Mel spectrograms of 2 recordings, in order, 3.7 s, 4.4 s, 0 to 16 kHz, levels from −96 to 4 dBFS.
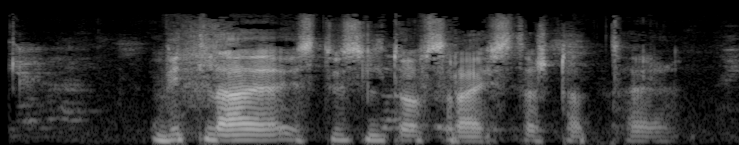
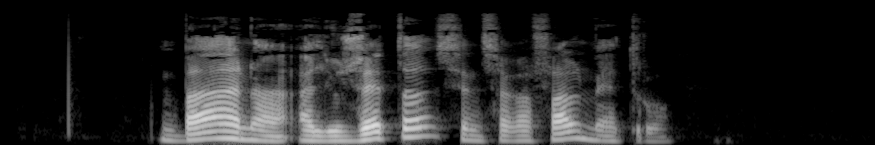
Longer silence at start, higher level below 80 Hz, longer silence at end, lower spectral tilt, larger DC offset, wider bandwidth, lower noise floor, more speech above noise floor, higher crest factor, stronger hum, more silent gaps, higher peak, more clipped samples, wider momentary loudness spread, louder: second, 0.05 s vs 0.8 s; about the same, -74 dBFS vs -70 dBFS; second, 0 s vs 1.1 s; second, -1.5 dB/octave vs -6.5 dB/octave; neither; about the same, 11.5 kHz vs 11 kHz; second, -61 dBFS vs -90 dBFS; second, 30 dB vs 69 dB; about the same, 22 dB vs 20 dB; neither; neither; second, -12 dBFS vs -2 dBFS; neither; about the same, 18 LU vs 17 LU; second, -28 LUFS vs -21 LUFS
